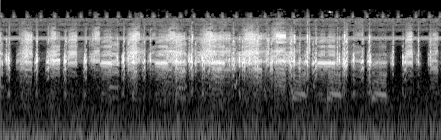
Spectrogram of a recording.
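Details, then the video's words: A thick chorus of frogs croaking beside the water, with many rasping calls blending into an almost continuous grating wash that briefly breaks into separate croaks near the end. "Frog Lullaby: Relax to the Sound of Croaking Frogs"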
